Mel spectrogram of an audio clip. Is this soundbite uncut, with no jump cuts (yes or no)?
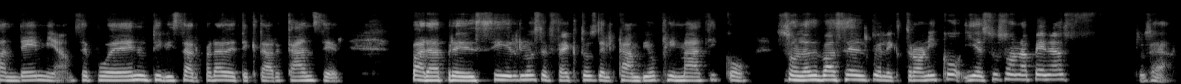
no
